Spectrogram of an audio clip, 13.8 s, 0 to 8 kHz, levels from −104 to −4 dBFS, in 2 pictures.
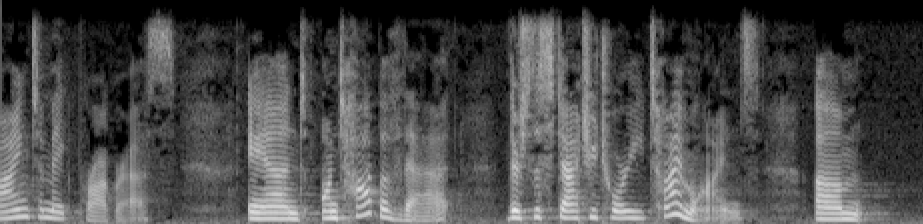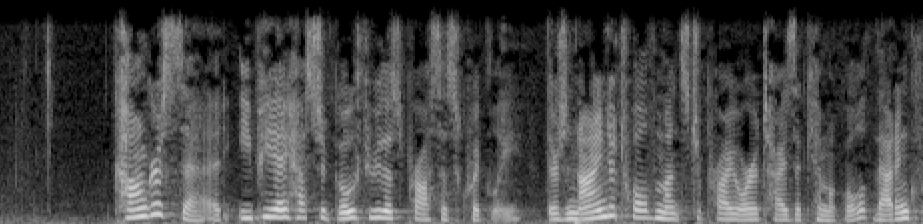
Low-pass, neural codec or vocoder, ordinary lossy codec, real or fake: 7.2 kHz; vocoder, 44.1 kHz, 80 mel bands, Vocos; Opus, 64 kbps; fake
